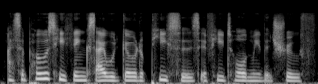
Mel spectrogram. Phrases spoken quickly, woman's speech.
Yes: fast, 285 wpm; female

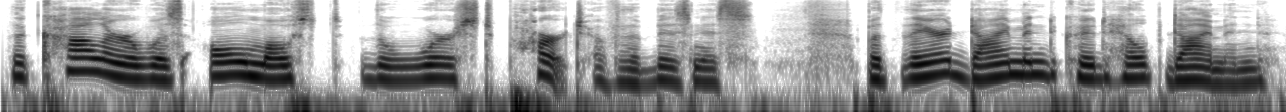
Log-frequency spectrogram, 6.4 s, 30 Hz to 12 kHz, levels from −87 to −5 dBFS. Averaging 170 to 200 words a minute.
No: average, 150 wpm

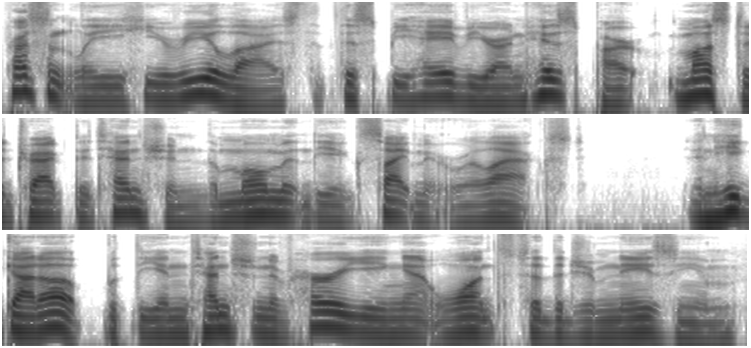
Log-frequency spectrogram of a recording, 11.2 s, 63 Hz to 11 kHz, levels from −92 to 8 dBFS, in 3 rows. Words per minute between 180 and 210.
No: average, 165 wpm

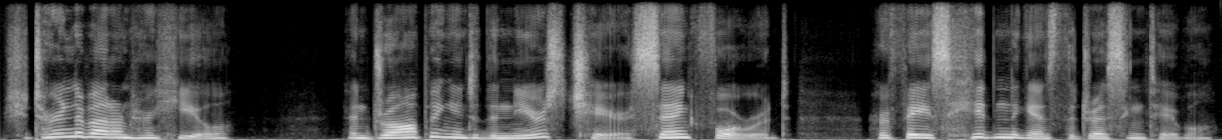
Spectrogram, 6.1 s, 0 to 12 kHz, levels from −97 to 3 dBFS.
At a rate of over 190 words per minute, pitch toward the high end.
Yes: fast, 205 wpm; high, 220 Hz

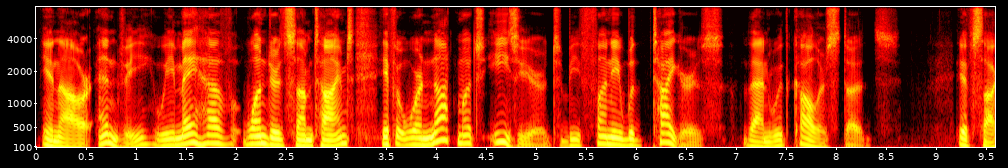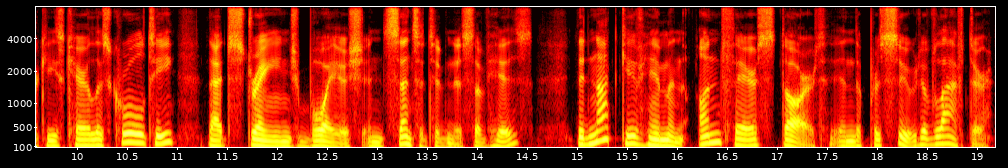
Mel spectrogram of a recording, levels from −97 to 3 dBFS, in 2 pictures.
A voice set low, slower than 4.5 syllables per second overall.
Yes: low, 125 Hz; 4.1 syllables/s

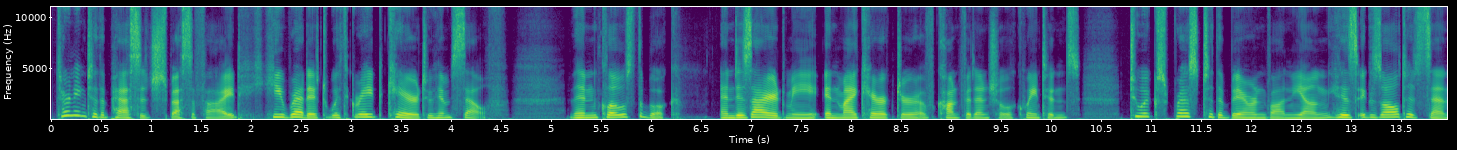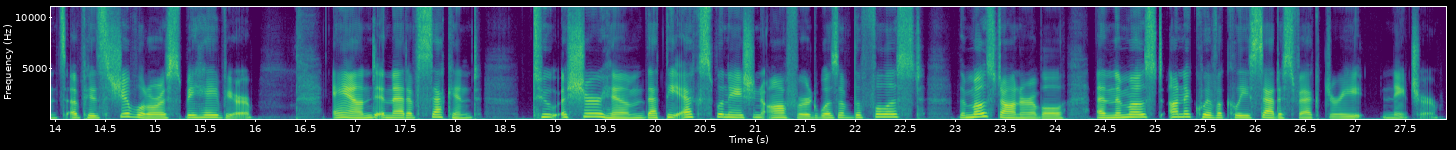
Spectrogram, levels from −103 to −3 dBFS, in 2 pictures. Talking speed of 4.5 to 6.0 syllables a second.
Yes: 4.8 syllables/s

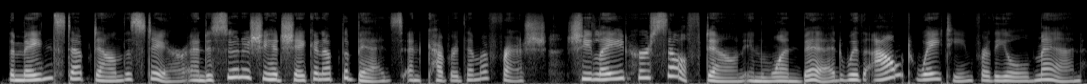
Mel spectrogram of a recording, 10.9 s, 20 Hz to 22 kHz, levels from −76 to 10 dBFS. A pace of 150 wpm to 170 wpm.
No: average, 180 wpm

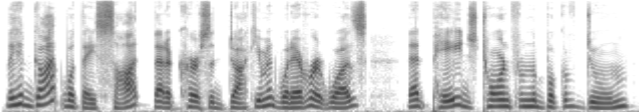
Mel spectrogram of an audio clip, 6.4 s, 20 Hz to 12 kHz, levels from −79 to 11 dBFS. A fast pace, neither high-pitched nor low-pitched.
No: average, 190 wpm; medium, 175 Hz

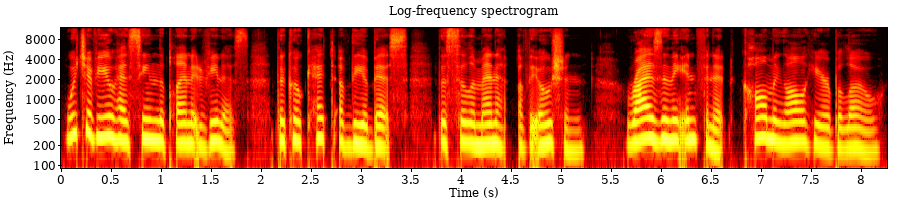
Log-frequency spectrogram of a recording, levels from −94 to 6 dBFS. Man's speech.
No: female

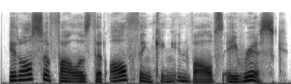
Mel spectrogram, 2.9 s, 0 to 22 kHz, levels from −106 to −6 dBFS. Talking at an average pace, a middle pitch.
Yes: average, 185 wpm; medium, 155 Hz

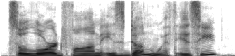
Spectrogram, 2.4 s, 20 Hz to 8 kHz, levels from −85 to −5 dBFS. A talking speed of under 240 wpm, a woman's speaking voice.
Yes: fast, 205 wpm; female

